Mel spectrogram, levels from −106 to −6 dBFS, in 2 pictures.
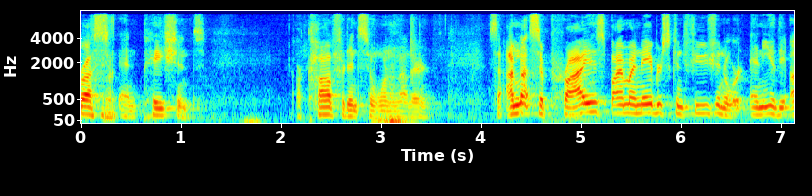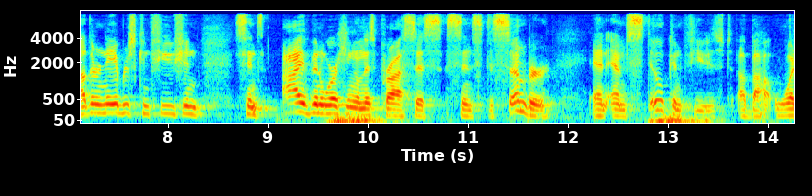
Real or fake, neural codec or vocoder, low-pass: fake; vocoder, 44.1 kHz, 128 mel bands, Pupu-Vocoder; 7.2 kHz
